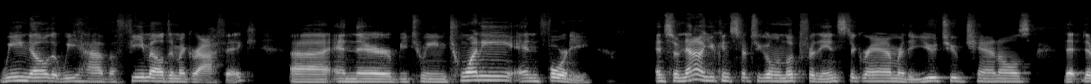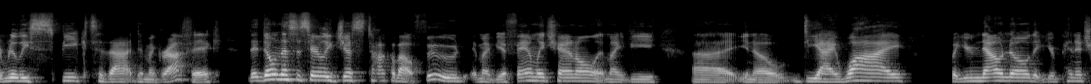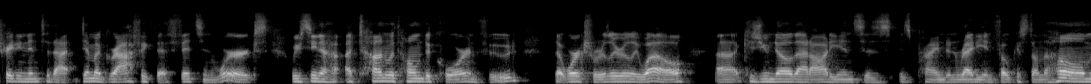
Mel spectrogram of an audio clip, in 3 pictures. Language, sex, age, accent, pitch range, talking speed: English, male, 20-39, American, 120-155 Hz, 185 wpm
